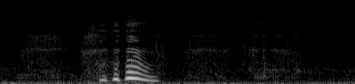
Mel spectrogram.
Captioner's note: laughs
